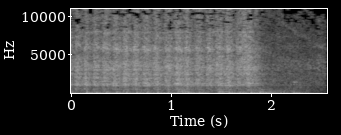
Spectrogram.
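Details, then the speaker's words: Car during auxiliary fuel kit install with the fuel pump fuse (20 A) pulled: starter chugs steadily but the engine never catches; run until it stalled, then cranked about 20 seconds to relieve fuel pressure, so no start. "you guys heard car doesn't start basically it stalled and then once it stalls you want to crank in front of 20 seconds to ensure that basically all the pressure is relieved"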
